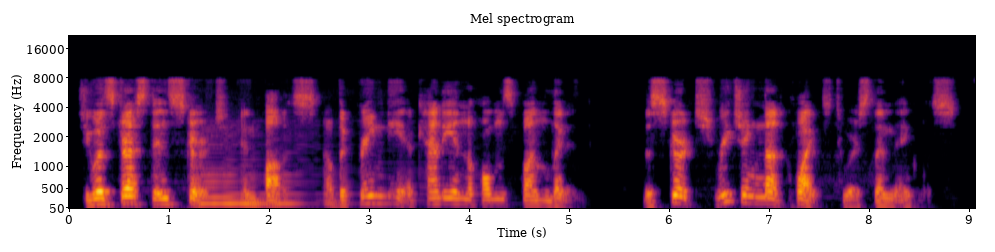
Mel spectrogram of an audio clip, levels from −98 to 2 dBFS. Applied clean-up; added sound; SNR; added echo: neural mask model DeepFilterNet 3.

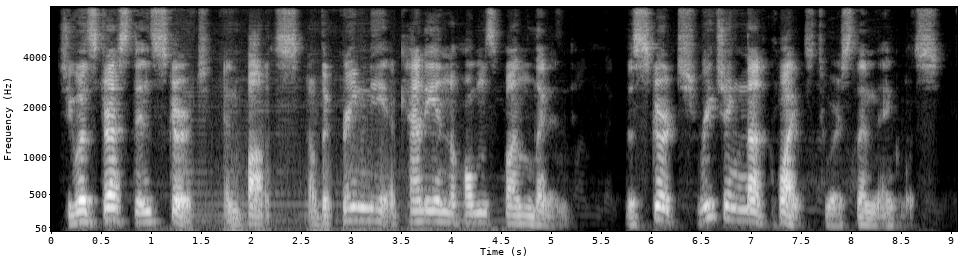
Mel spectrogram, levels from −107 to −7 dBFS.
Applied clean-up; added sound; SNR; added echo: neural separator model SepFormer DNS4.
